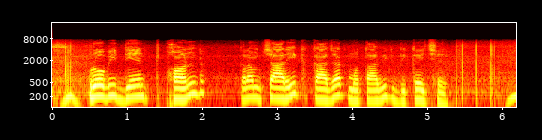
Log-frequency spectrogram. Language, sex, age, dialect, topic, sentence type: Maithili, male, 31-35, Bajjika, banking, statement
